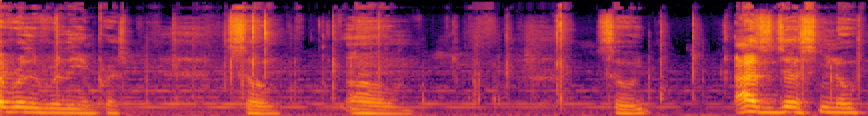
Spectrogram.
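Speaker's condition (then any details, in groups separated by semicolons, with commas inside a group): Cerebral palsy, spastic diplegia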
